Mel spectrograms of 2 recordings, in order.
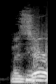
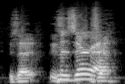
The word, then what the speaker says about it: Missouri: Missouri. Is that how the locals say it? It is how they say it. And when you don't say it that way, they definitely know that you are not from here.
